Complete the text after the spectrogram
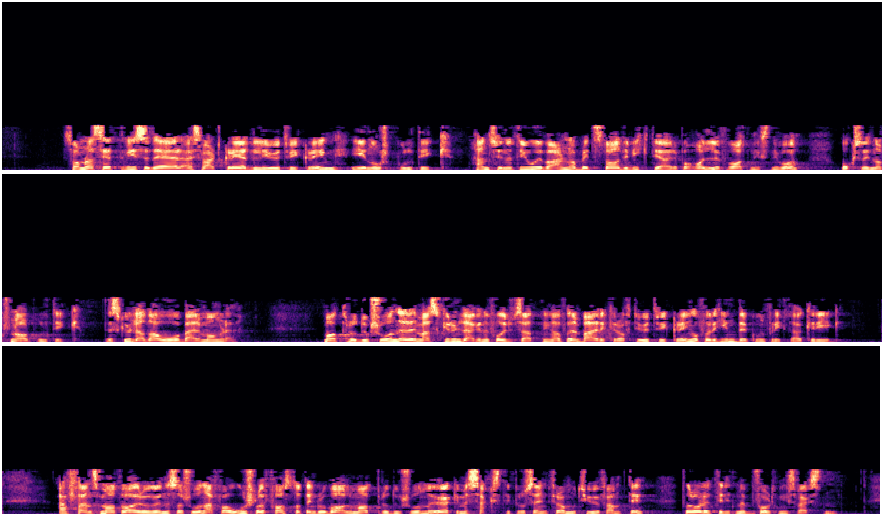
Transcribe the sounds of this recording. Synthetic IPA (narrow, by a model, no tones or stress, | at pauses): sɑmɽɑsɛt̪ːʋiːsəd̪ɛæɾæ̰ɪsʋæːʈɡɽeːd̪əlɪʉːt̪ʰʋɪklɪŋɪnɔʂk̚pʰʊlɪt̪ʰɪk | hɛnsyːnət̪ʰɪljuːɾʋæːɳhɑblɪt̪st̪ɑːd̪ɪʋɪkt̪ɪəɾəpʰɔʔɑlːəfɔɾʋɑlt̪nɪŋsnɪʋoːɔɡ̥sɔɪnɑʂʊnɑ̰ːlpʰʊlɪt̪ʰɪ̰kː | d̪̥ɛskʉləəd̪ɑːoːbæːɾəmɑŋɽə̰ | mɑːt̪̚pʰɾʊd̪ʉkʂuːnn̩ɛd̪ɛnmɛst̪̚ɡɾʉnlɛɡːənəfɔɾʉːt̪sɛt̪nɪŋɑfɔɾɛnbæːɾəkʰɾɑft̪ɪʉːt̪ʰʋɪklɪŋɔfɔɾɔɦɪnd̪ɾəkʰʊnflɪkt̪ɑɑkʰɾiːɡ | ɛfɛnsmɑːt̪ʋɑːɾəɔɾɡɑnɪsɑʂuːnɛfɑuːʂɭoːɾfɑst̪ɑt̪̚d̪ɛnɡlʊbɑːləmɑːt̪̚pʰɾʊd̪ʉkʂuːnmɔøːkəmɛsɛkst̪ɪpʰɾʊsɛnt̪fɾɑmːʊːt̪ɕʉːʋəfɛmt̪ɪ | fɔɾɔlːət̪ʰɾɪd̪mɛbəfɔlknɪŋsʋɛ̰kst̪n̩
